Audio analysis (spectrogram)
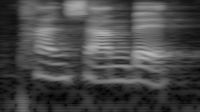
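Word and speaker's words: پنجشنبه: is written like this panj shambi but in reality we say panchambe we don't pronounce the j it's a little bit difficult to put these n and j sounds together punch we have to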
